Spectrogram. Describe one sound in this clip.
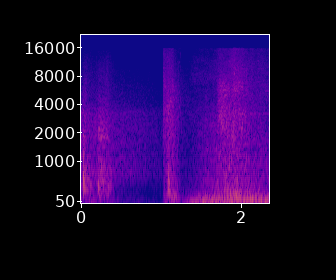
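A video game plays a sudden whooshing boom.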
